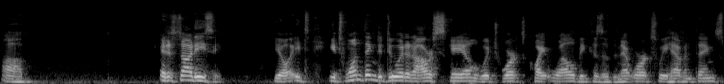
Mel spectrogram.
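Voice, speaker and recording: A man with a fairly high, somewhat breathy voice speaks at a fairly quick pace. His pitch variation is ordinary, and his pauses are long and frequent. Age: 60s. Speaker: management consultant. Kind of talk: interview. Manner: hesitant with fillers.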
